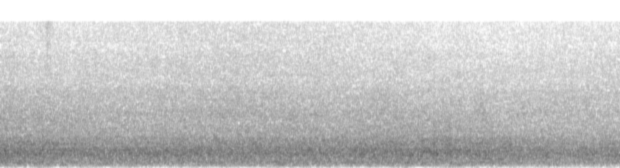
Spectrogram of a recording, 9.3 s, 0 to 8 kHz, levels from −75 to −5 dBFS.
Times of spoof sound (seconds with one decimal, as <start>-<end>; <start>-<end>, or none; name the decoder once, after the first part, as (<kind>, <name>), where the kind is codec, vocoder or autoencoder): 6.1-7.3 (codec, SNAC)

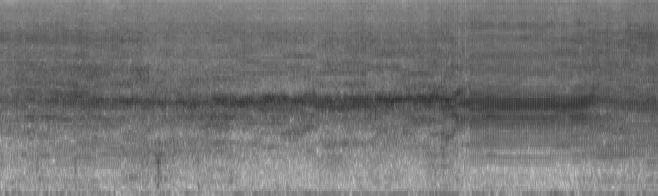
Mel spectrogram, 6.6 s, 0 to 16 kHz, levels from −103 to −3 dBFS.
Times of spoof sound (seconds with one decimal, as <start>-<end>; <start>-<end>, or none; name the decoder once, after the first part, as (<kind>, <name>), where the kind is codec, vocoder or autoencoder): 1.2-4.7 (codec, SNAC)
